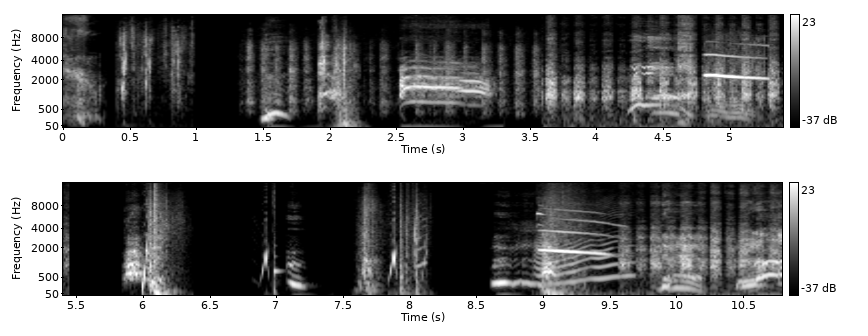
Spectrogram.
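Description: Cartoon sound effects and wordless character voices: a run of quick clicks and sharp hits between squeaky, babbling vocal noises, with several voices sliding down in pitch near the end.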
